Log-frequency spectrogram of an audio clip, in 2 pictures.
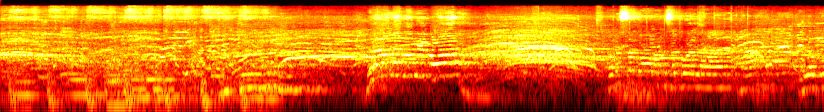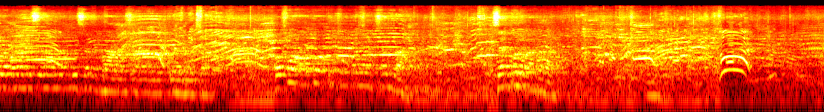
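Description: Music with a beat plays loudly over loudspeakers.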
